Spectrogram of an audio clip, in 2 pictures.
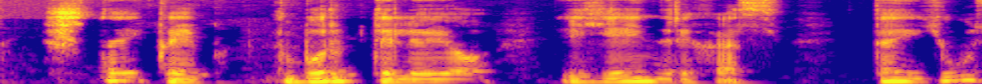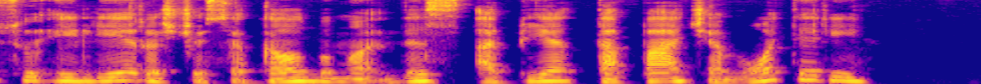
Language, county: Lithuanian, Šiauliai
